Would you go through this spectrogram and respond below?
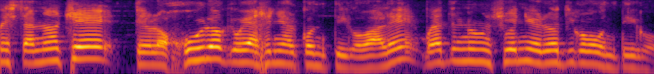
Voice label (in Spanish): erotico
